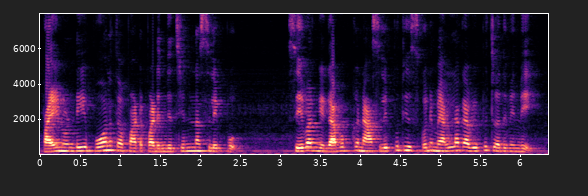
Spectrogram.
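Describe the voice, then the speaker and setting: A woman narrating a serialized story aloud at a steady pace. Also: mid-range voice, brisk, a little hiss or hum. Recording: echoey room.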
